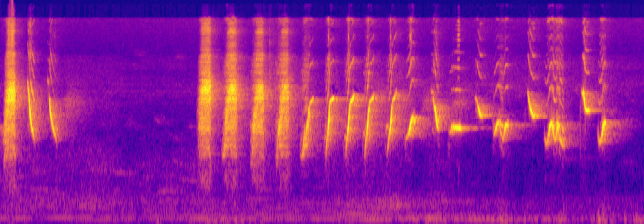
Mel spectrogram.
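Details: A greater green leafbird's lively song, meant as a lure to get young birds singing: three quick down-slurred notes, a pause, then harsh rasping bursts leading into a rapid run of descending whistled slurs.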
